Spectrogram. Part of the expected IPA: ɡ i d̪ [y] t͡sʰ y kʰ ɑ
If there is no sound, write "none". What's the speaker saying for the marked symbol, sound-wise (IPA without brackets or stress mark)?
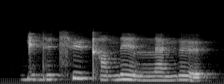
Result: y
